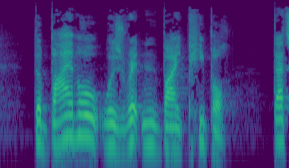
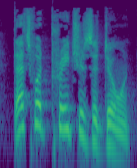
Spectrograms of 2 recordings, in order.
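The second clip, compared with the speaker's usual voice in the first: ordinary talk, nothing marked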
